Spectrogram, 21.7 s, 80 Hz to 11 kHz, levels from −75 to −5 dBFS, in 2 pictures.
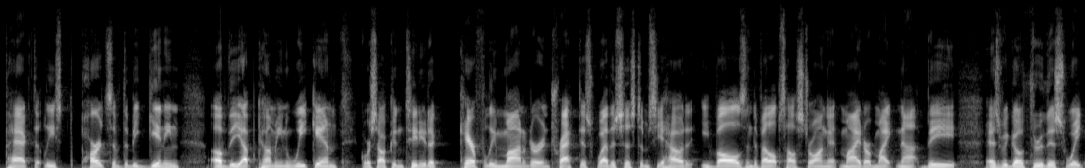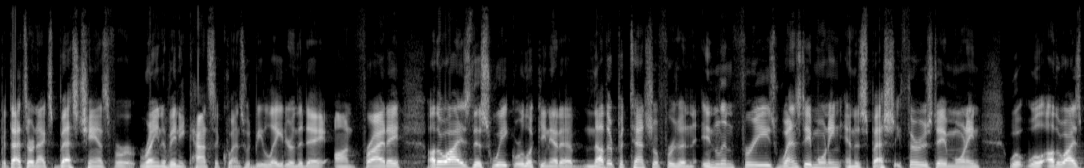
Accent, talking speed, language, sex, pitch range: American, 225 wpm, English, male, 115-150 Hz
